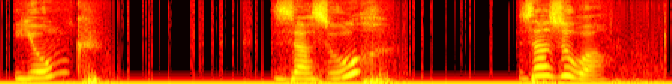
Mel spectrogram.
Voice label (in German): jung, Maltesisch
